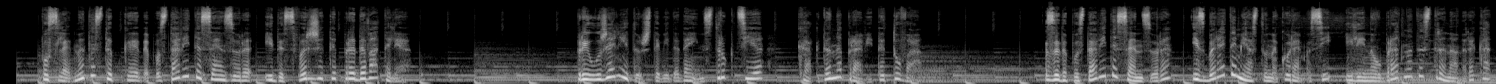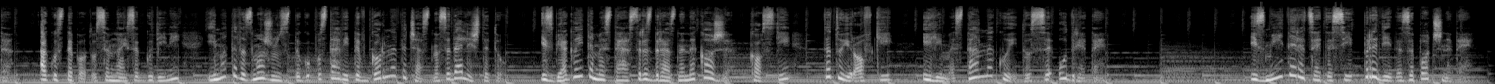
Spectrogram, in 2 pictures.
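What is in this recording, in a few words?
Bulgarian, female, Medical Narration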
